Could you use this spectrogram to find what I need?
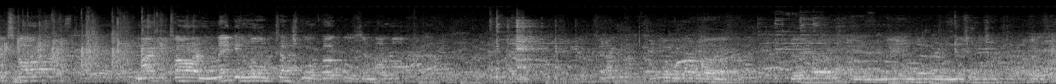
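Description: An acoustic guitar strums steadily.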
